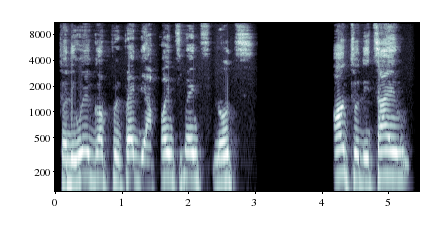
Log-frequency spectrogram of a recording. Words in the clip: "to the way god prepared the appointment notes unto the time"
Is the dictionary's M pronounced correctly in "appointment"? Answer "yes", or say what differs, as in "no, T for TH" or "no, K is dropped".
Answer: yes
